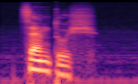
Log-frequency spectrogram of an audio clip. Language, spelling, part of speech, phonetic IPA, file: Polish, centuś, noun, [ˈt͡sɛ̃ntuɕ], Pl-centuś.ogg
